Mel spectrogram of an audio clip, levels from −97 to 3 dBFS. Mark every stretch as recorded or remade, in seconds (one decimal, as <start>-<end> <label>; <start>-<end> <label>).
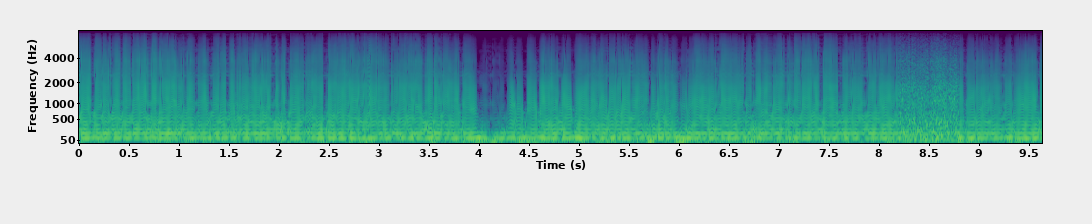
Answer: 0.0-8.2 remade; 8.2-8.8 recorded; 8.8-9.6 remade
